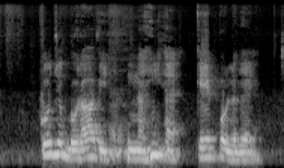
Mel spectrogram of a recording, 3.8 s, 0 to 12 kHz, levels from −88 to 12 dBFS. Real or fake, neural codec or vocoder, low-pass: real; none; 10.8 kHz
